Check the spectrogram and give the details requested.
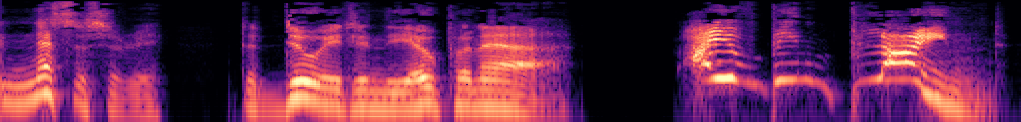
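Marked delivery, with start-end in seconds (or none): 3.4-5.0 high, loud, drawn-out cry of realization; slow, high exclamation, struck by sudden insight; exclaiming cry. A narrator's reading. Colonel suddenly grasps the explanation, crying out high and loud. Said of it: "cried the Colonel".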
